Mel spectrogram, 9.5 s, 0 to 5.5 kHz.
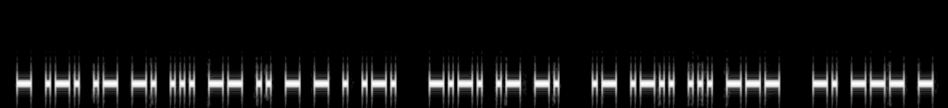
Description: Morse code, heard as a keyed tone, about 25 wpm, 600 Hz. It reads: TRANSMITTER CAN ALSO NOT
